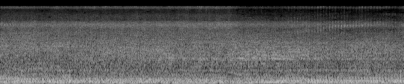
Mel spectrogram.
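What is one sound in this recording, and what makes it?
A motorcycle approaches on a wet road.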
